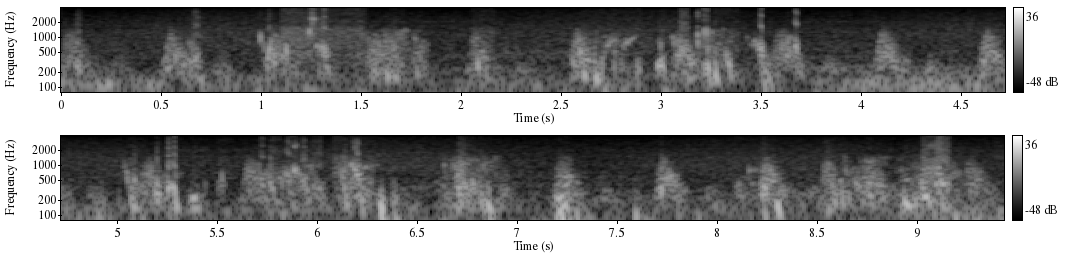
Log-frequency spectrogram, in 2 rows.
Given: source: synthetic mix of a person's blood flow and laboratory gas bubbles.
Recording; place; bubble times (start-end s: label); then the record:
Doppler ultrasound of blood flow; subclavian vein
0.07-0.12 s: bubbles
0.55-0.72 s: bubbles
0.96-1.84 s: bubbles
2.04-2.17 s: bubbles
2.53-2.92 s: bubbles
2.97-3.40 s: bubbles
3.42-3.57 s: bubbles
3.60-3.72 s: bubbles
4.59-4.71 s: bubbles
5.00-5.45 s: bubbles
5.50-5.56 s: bubbles
5.68-6.31 s: bubbles
6.60-6.96 s: bubbles
7.18-7.28 s: bubbles
7.68-7.76 s: bubbles
8.07-8.29 s: bubbles
8.51-9.23 s: bubbles
From the record:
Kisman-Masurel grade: 242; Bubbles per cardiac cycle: several, 3 to 8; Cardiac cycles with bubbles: 100%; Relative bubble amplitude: moderate (0.250 to 0.450); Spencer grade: 3 (all of the cardiac periods contain showers or single bubble signals, but not dominating or overriding the cardiac motion signals); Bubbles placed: anywhere in the cardiac cycle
